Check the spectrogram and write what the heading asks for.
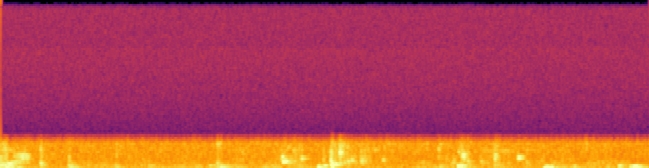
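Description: A toddler playing quietly in bathwater: light water sounds and scattered small taps and clicks, with a few brief soft vocal sounds from the child.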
